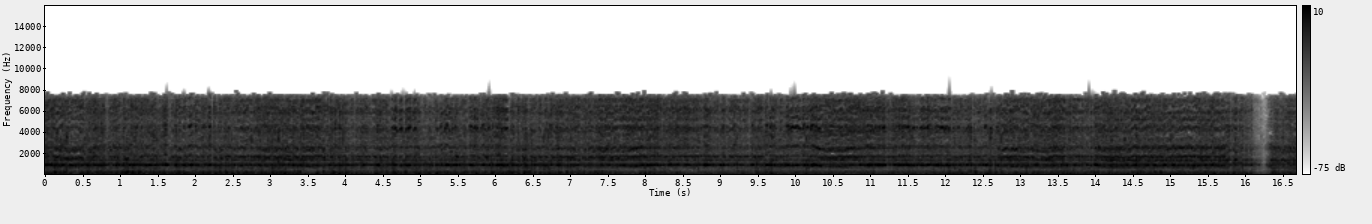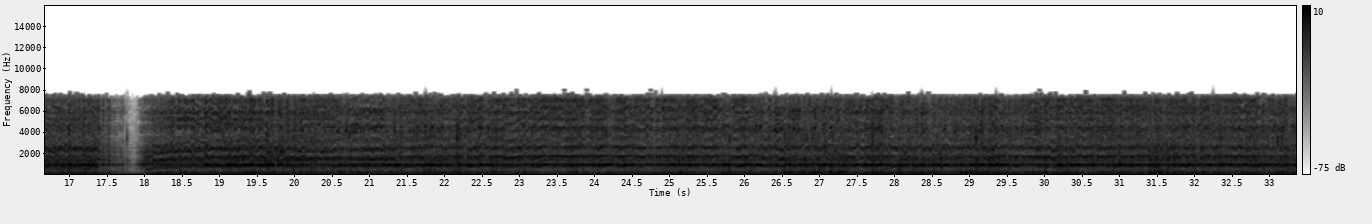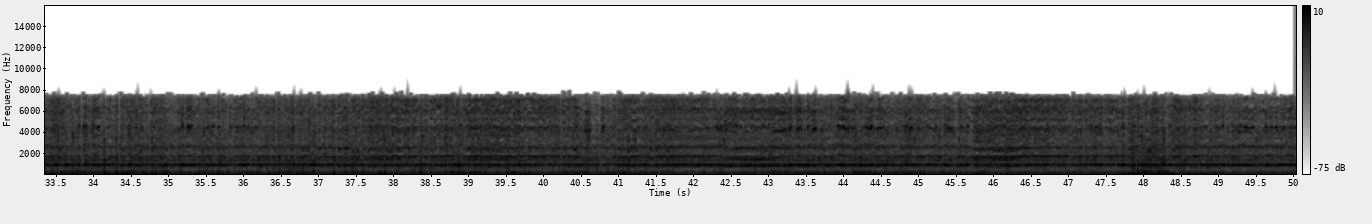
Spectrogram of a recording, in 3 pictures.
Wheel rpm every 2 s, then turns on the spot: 220, 220, 230, 230, 230, 230, 230, 190, 120, 160, 210, 230, 230, 230, 220, 230, 230, 230, 230, 220, 230, 230, 230, 230, 230.
none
